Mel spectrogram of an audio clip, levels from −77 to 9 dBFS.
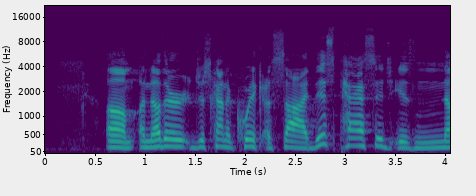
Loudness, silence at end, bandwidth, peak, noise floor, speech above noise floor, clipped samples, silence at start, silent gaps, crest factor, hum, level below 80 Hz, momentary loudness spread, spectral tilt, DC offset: -29 LUFS; 0 s; 12.5 kHz; -10 dBFS; -61 dBFS; 32 dB; under 0.1%; 0.6 s; none; 20 dB; none; -76 dBFS; 8 LU; -5.5 dB/octave; under 0.1%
